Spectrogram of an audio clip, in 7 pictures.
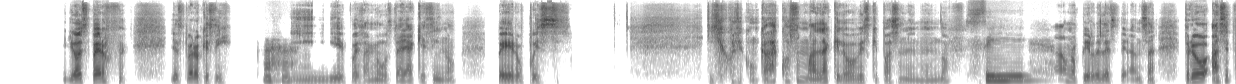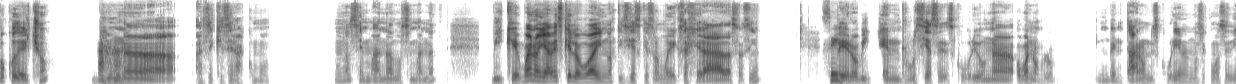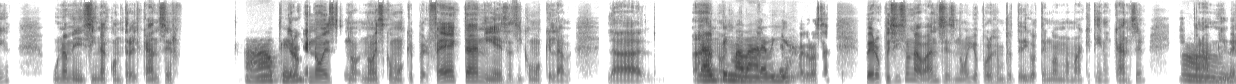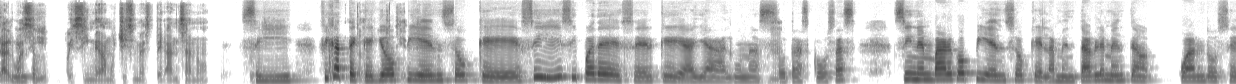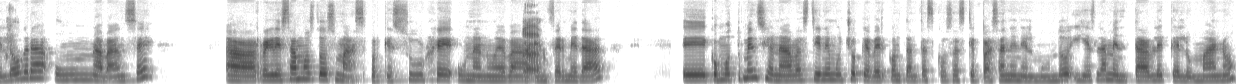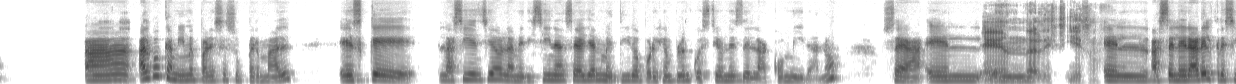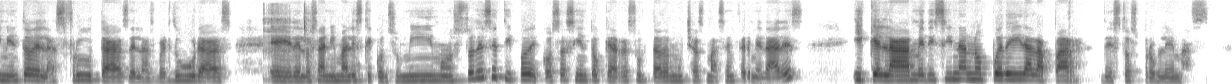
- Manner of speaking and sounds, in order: chuckle; tapping; other noise
- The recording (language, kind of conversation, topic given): Spanish, unstructured, ¿Cómo ha cambiado la vida con el avance de la medicina?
